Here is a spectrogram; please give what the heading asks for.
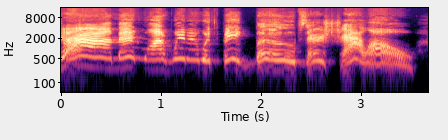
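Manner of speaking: high mocking yell, slow at the end; mocking feminist shout. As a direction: shriek it like an outraged caricature. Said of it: "you could be like all the feminists".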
